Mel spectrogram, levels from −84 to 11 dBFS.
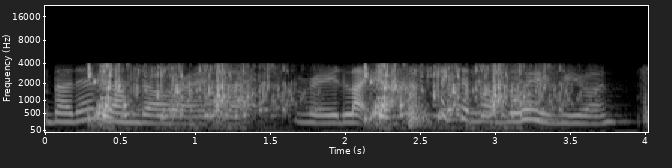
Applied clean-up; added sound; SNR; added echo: none; Splash, splatter; -5 dB; none.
